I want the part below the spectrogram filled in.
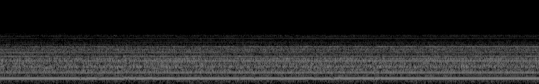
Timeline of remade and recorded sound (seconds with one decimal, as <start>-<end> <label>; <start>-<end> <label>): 0.0-0.8 recorded; 0.8-2.0 remade; 2.0-2.4 recorded; 2.4-3.8 remade; 3.8-5.4 recorded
